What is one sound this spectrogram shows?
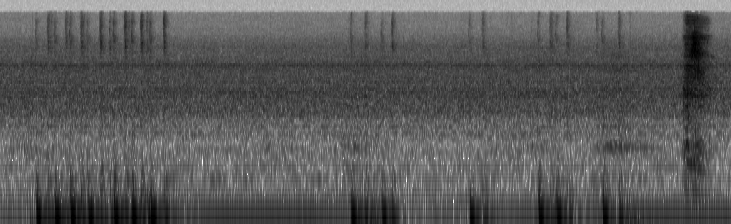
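A man speaks quietly and close to a microphone.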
